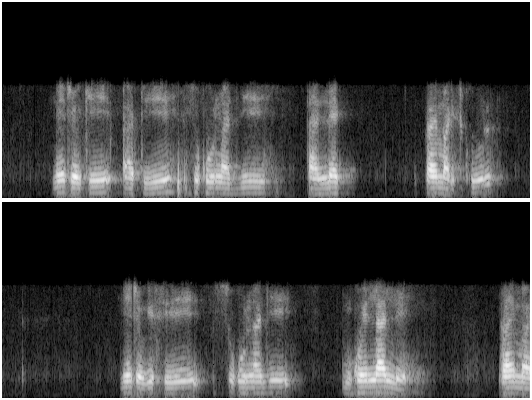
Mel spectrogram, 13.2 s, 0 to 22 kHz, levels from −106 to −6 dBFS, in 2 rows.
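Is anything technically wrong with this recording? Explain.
Yes, two things. The whole clip, which is speech, has been through the G.729 codec, and there's a short dropout near the end.

G.729 runs throughout. It doesn't store the waveform. It rebuilds each 10 ms frame from a vocal tract filter, a pitch predictor and a handful of pulses, and the rough, slightly synthetic texture points to something like 8 kbit/s. The damage is plainly audible: the speech has that rough, artificial edge, and nothing above 4 kHz comes through, so it sounds dull and telephone-like.

VoIP packet loss concealed by the speech codec happens from 12.15 to 12.17 s, a single 20 ms gap. With no data for that stretch, the decoder keeps going on its last pitch and filter settings and pulls the gain down as it goes. You hear a brief smeared buzz or dip instead of a clean cut, and since each frame builds on the one before, the speech stays weak or distorted for a moment after the data returns.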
